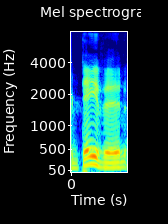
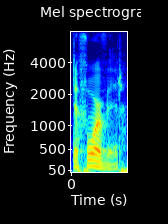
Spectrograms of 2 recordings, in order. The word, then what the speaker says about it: D4VD: And so today we are talking about David Burke who's better known as the singer David or depending on how you want to pronounce the spelling deforid.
